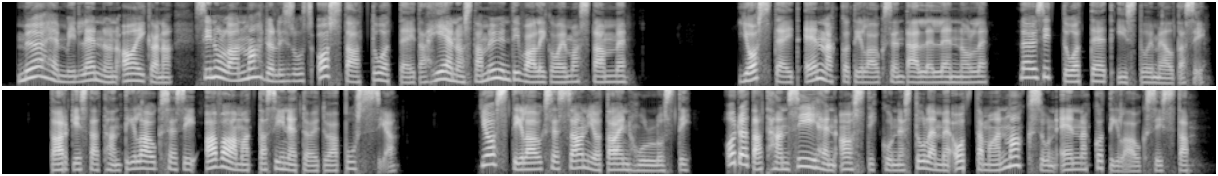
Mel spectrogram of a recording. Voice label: female finnish voice over upbeat

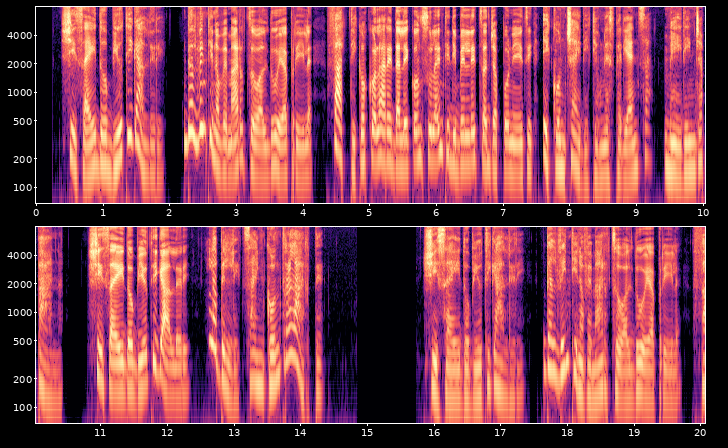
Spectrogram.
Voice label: female italian voice over sales

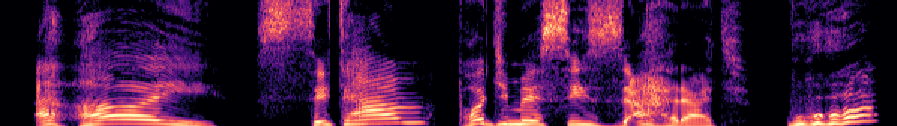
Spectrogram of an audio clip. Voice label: female slovakian voice over character

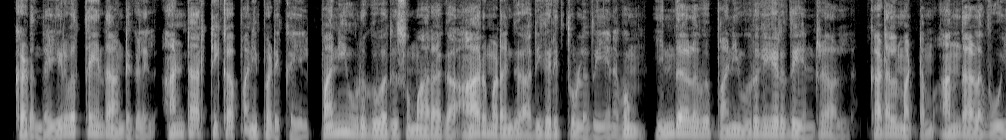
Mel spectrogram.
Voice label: male tamil voice over talent narrative

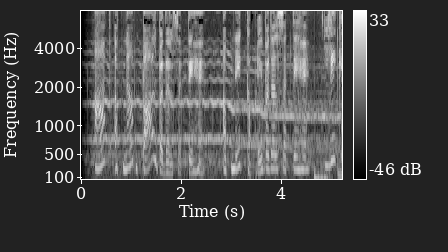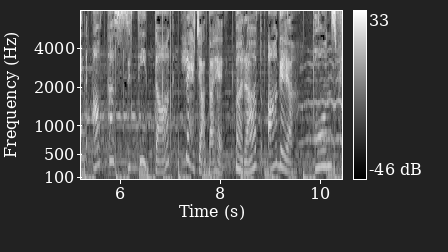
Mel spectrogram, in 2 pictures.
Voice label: female hindi voice over sales

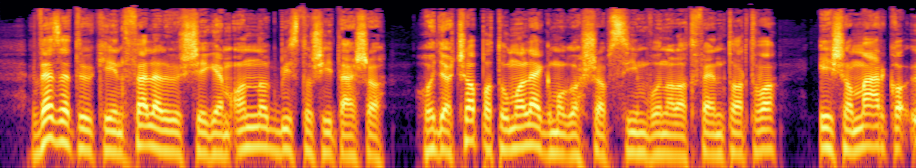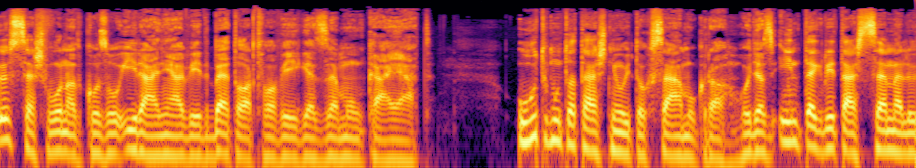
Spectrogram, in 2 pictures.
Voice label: male hungarian voice over talent narrative

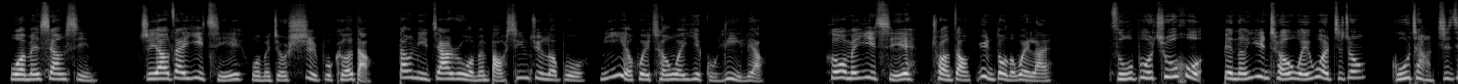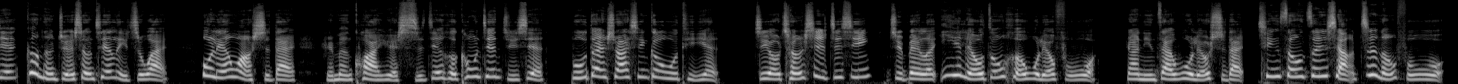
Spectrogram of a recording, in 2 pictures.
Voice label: female chinese voice over sales, mandarin

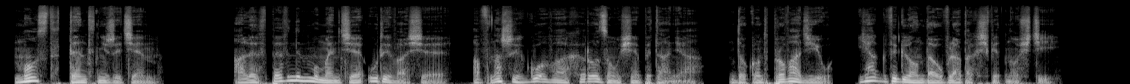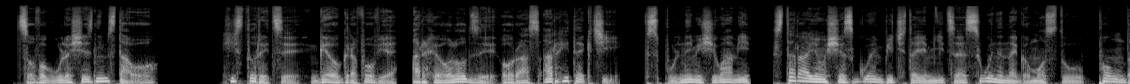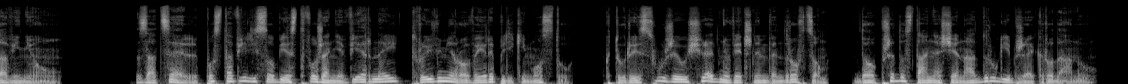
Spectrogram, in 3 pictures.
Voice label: male polish voice over talent narrative

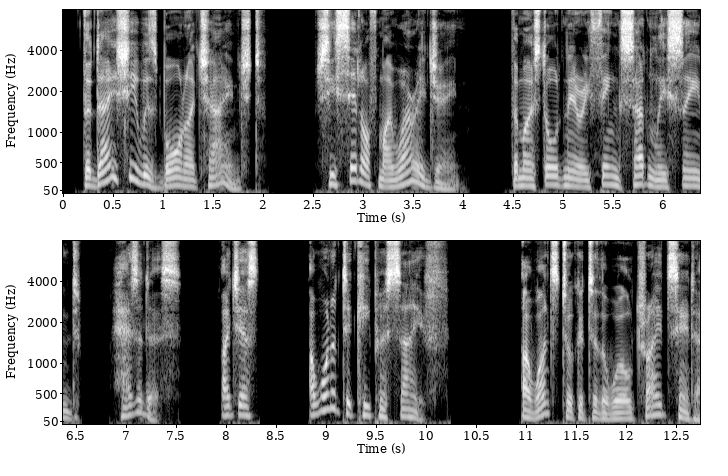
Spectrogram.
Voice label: male australian voice over character

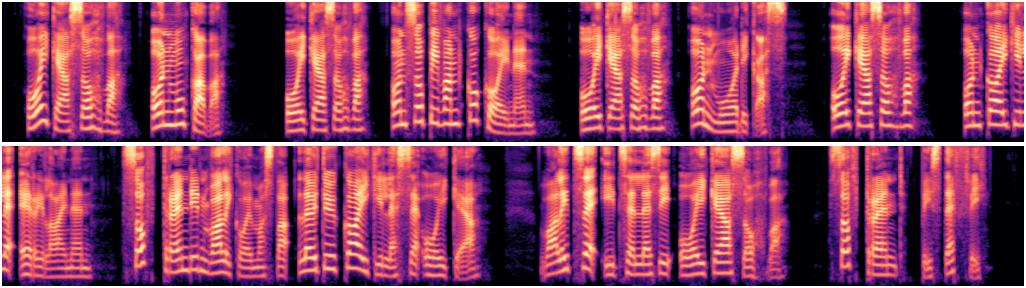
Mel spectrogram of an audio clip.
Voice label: female finnish voice over sales

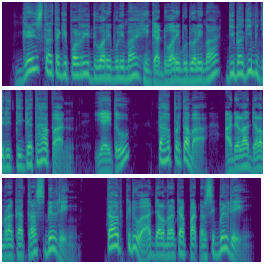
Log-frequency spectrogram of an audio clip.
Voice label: male indonesian voice over narrative

